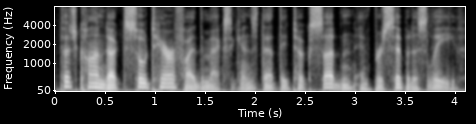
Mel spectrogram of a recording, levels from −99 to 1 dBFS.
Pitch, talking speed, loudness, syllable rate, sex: 105 Hz, 190 wpm, -19 LUFS, 5.9 syllables/s, male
